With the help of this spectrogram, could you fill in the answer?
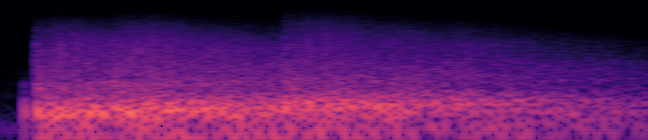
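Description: Heavy cannon fire from neighboring ships booms out suddenly, a second blast landing about a second later, leaving a loud, deep, rumbling roar that slowly fades. No voices are heard.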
